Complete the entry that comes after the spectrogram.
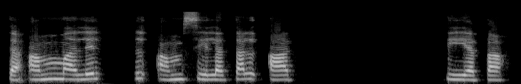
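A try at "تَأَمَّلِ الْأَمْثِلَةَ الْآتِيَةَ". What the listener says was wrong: तिल नहीं है, तल तल आती है। आपने तिल पढ़ा, तिल नहीं पढ़ना।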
